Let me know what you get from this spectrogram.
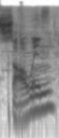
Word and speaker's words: Samhain: So Samhain, spelled S-A-M-H-A-I-N. Again, I don't know why it's pronounced Samhain. There's no W.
